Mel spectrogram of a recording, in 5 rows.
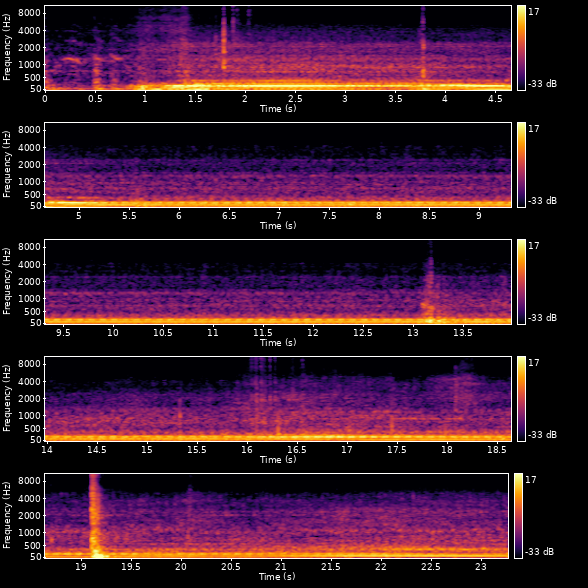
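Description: A Saab Classic 900 turbo engine, fitted with heat wrap and a turbo blanket, cranks and catches with a loud surge, then settles into a steady, even idle for the remaining time, with a couple of sharp knocks along the way.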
